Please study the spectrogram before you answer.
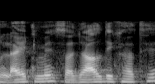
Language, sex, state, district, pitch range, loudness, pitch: Chhattisgarhi, male, Chhattisgarh, Raigarh, 110-135 Hz, -18 LUFS, 125 Hz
